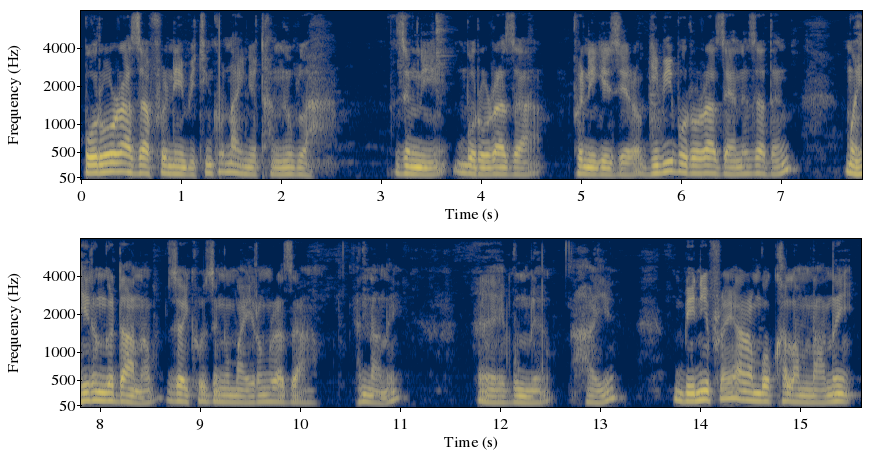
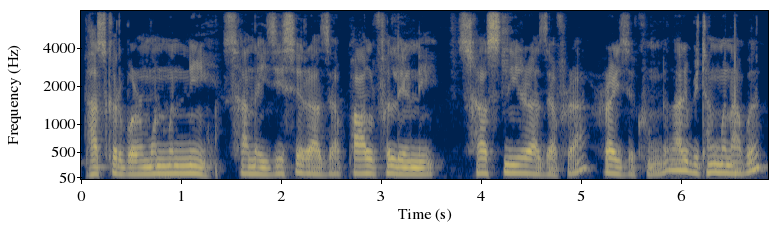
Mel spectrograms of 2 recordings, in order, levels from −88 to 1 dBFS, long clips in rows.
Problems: low volume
